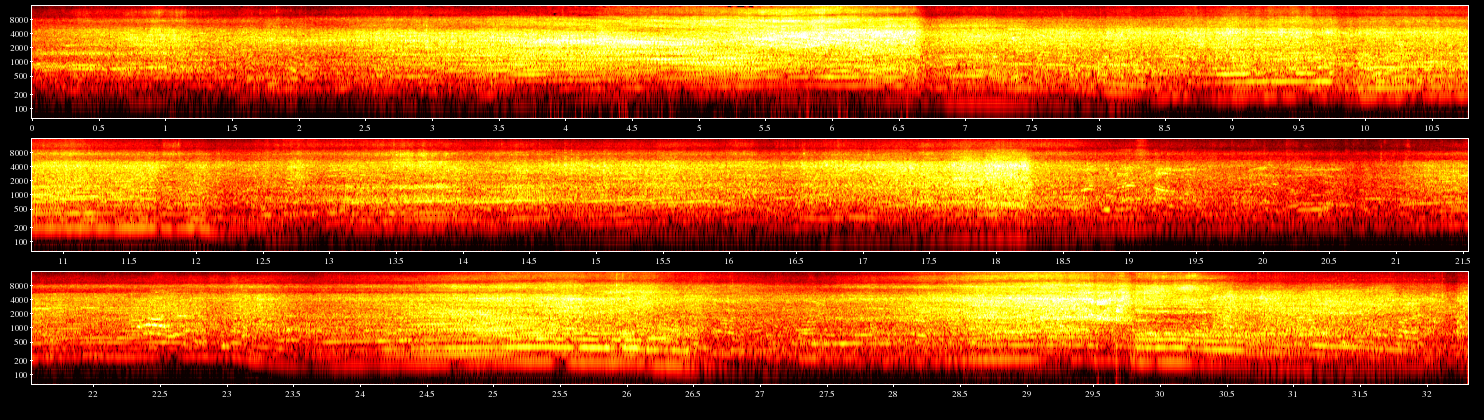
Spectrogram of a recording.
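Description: Rallycross cars' engines revving hard and dropping back with gear changes as they drive the loose-surface track, the pitch climbing and falling several times. The sound cuts off suddenly about seven seconds in and carries on from a new scene.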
